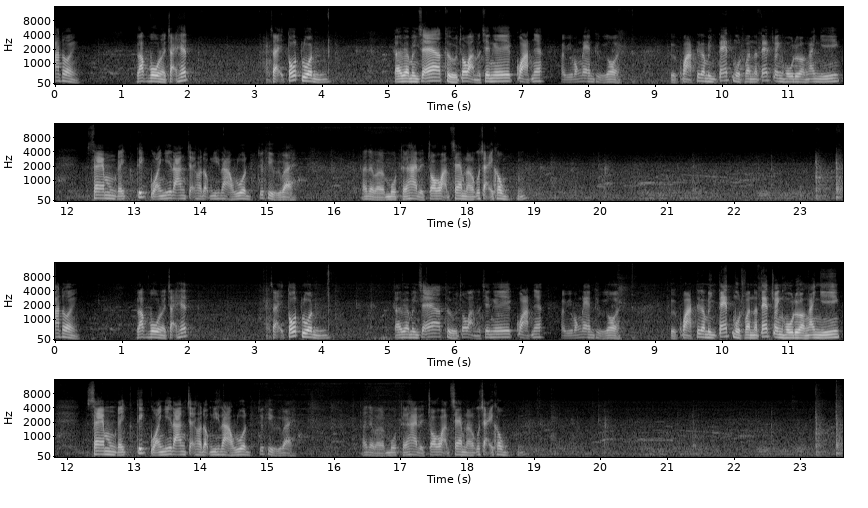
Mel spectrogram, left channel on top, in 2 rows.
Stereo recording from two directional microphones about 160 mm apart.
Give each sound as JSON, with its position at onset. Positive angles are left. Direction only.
{"t": 0.0, "sound": "a man's voice", "side_deg": -20}
{"t": 1.4, "sound": "speech", "side_deg": 0}
{"t": 3.4, "sound": "a man's voice", "side_deg": -20}
{"t": 5.0, "sound": "speech", "side_deg": 25}
{"t": 6.5, "sound": "speech", "side_deg": 15}
{"t": 7.5, "sound": "a man's voice", "side_deg": -5}
{"t": 10.1, "sound": "speech", "side_deg": -55}
{"t": 12.4, "sound": "speech", "side_deg": -25}
{"t": 14.9, "sound": "speech", "side_deg": 10}
{"t": 16.3, "sound": "speech", "side_deg": 35}
{"t": 17.1, "sound": "speech", "side_deg": 20}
